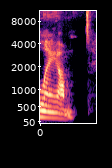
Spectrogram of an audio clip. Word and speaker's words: Lam: saying it right Dr Paul lamb l-a-n Paul lamb it's not like the sheep lamb there is no B it's l-a-m so I'm gonna have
